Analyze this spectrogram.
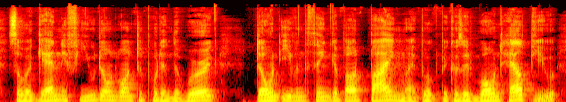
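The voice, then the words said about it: German-accented English. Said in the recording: “my annoying German accent ... my accent”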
